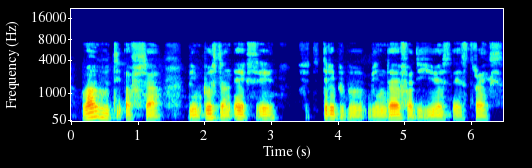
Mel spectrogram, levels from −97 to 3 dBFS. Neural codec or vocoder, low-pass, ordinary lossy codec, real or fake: none; 7.2 kHz; none; real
